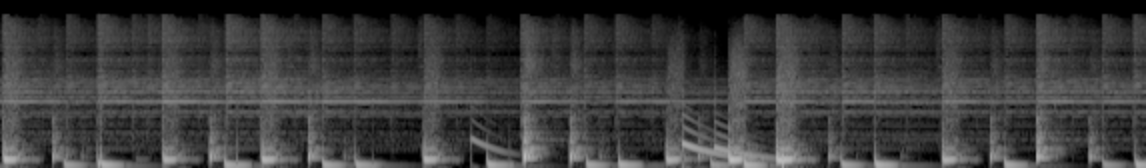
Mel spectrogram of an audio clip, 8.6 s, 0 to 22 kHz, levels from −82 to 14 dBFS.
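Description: Music with overlapping chunks, a short stutter at each of these joins: 0.75–0.77, 1.77–1.79, 2.79–2.82, 3.82–3.84, 4.84–4.86, 5.86–5.89, 6.89–6.91 and 7.91–7.93 s. The audio was handled in 1.0 s blocks, each starting about 23 ms before the previous one ended, so that slice plays twice. Unlike a dropout, nothing goes missing. The music briefly repeats, giving a clockwork hiccup once per second.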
